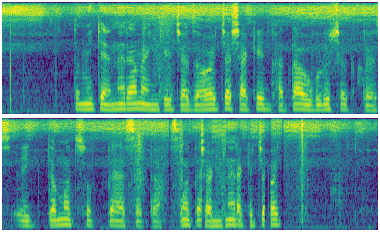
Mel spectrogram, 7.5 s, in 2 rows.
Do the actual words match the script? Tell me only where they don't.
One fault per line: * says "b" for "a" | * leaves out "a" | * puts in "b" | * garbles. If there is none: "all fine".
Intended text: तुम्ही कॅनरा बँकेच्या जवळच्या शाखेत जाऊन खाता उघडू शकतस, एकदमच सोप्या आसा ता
* leaves out "जाऊन"
* garbles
